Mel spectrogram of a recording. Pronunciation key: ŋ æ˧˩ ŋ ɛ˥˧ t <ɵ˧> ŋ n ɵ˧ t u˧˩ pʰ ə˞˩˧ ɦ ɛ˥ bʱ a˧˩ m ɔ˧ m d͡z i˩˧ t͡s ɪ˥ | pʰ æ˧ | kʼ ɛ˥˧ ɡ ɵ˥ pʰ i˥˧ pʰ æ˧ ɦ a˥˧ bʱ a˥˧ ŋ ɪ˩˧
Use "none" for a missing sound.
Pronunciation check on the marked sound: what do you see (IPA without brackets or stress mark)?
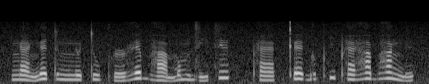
ɵ˧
